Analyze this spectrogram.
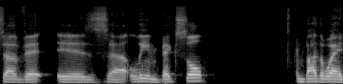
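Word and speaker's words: Bichsel: I just learned it is bixel which I think sounds a lot cooler than bishell so I apologize to him not that he's watching but just want to make sure I have the correct pronunciation so lean bixel um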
